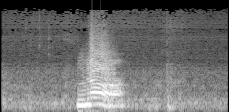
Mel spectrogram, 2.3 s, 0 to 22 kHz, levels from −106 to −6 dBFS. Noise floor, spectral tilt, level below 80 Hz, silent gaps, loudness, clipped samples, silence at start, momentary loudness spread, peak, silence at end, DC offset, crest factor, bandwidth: -35 dBFS; -6.5 dB/octave; -44 dBFS; none; -9 LUFS; under 0.1%; 0.05 s; 25 LU; 0 dBFS; 0.5 s; under 0.1%; 12 dB; 15 kHz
